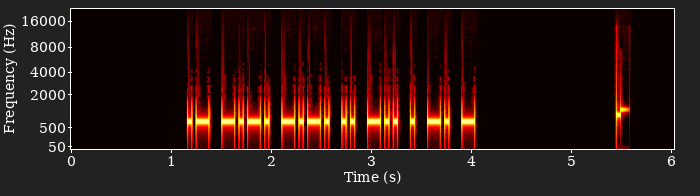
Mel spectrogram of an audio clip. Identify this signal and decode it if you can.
Morse code, heard as a keyed tone, about 28 wpm, 700 Hz. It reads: ACCIDENT
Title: Top 1751-2000 Words 28wpm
